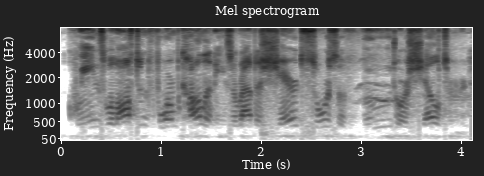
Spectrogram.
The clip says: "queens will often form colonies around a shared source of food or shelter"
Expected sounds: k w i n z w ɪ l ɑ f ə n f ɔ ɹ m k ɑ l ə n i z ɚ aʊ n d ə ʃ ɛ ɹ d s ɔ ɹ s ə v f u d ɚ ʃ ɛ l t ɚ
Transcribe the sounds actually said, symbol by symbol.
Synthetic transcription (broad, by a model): k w i n z w ɪ l ɑ f ə n f ɔ ɹ m k ɑ l ə n i z ɚ aʊ n d ə ʃ ɛ ɹ d s ɔ ɹ s ə v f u d ɚ ʃ ɛ l t ɚ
